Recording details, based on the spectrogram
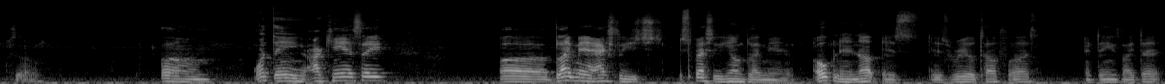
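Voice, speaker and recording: Pausing long and often, a man talks fairly slowly at a medium pitch with ordinary pitch variation. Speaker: podcaster. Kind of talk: casual monologue. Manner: soft-spoken, does not project voice; halting, filler-heavy.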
